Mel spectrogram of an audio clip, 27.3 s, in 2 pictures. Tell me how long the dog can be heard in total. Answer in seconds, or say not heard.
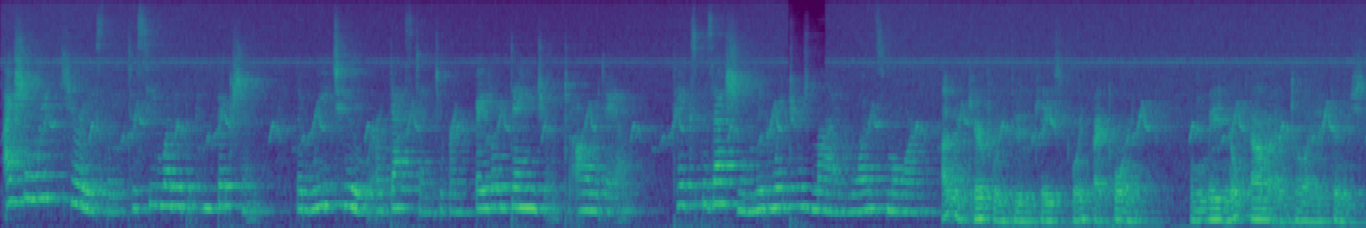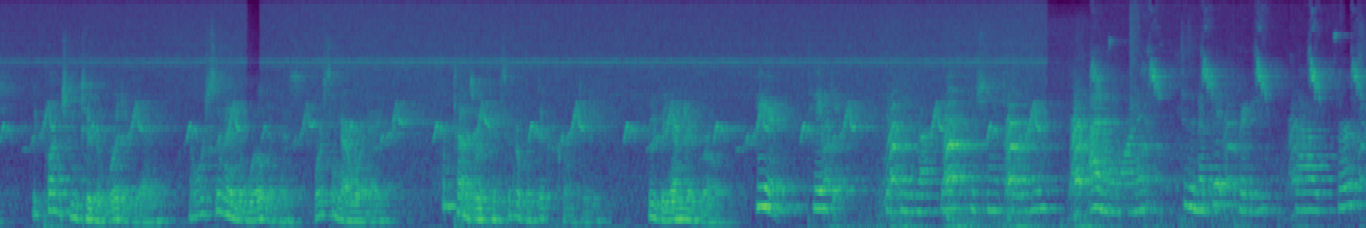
5 s.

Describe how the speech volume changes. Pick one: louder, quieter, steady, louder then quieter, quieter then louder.
steady.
